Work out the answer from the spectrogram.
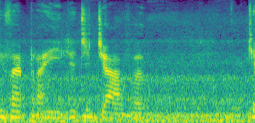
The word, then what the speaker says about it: Java: Indonésia e e aqui a pronúncia Indonésia é d então por isso que a gente não fala Java é Java e nem jakarta é jakarta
